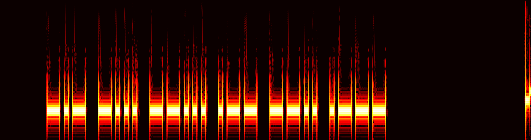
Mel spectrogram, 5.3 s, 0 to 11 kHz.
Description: Morse code, heard as a keyed tone, about 28 wpm, 700 Hz. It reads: KB7WZJ
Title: USA Call Signs 28wpm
